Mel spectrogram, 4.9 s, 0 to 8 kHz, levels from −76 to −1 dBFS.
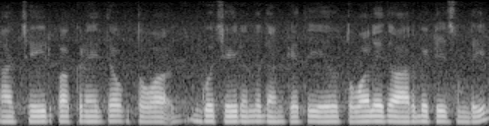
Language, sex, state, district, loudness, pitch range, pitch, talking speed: Telugu, female, Andhra Pradesh, Guntur, -17 LUFS, 115-125 Hz, 120 Hz, 160 wpm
